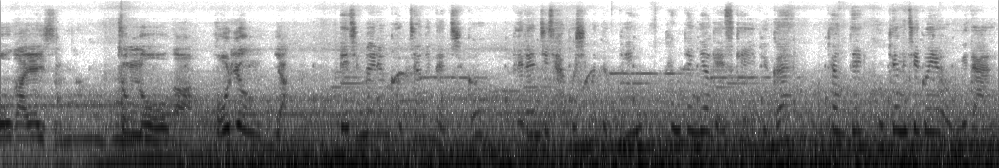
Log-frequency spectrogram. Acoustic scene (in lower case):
car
